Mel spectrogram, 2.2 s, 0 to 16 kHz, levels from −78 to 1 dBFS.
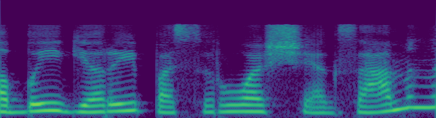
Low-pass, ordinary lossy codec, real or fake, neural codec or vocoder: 7.2 kHz; MP3, 48 kbps; fake; codec, 16 kHz, about 1 kbps, DyCAST, with the encoder's durations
